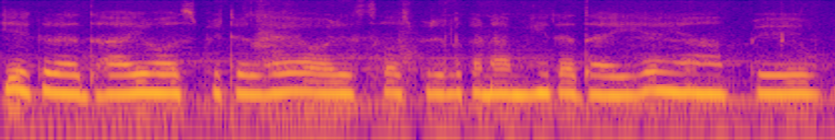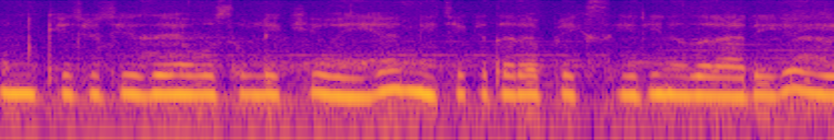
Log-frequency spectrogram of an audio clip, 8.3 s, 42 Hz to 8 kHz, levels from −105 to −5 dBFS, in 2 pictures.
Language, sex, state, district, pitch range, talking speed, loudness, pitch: Hindi, female, Maharashtra, Aurangabad, 235-245 Hz, 230 wpm, -32 LUFS, 240 Hz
